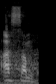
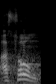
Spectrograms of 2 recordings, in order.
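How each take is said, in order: First: The second syllable has an 'a' vowel. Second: The second syllable has an 'o' vowel. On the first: "लेकिन हम असम बोल रहे हैं हमारे राज्य के अकॉर्डिंग" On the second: "कई जगह पर इसको असम की जगह असोम लिखा होगा"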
